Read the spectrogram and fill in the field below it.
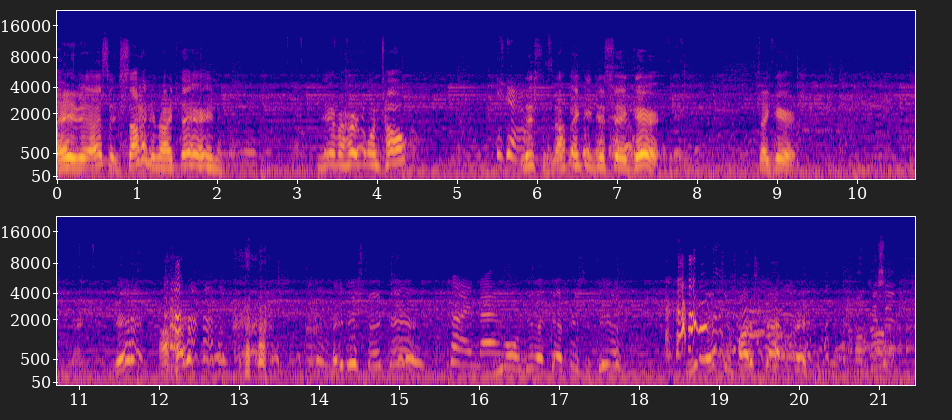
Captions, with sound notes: That's exciting right there isn't it? You ever heard one talk? Listen, I think he just said Derick. Derick, I heard it! (laughs) He just said Derick. You wanna give that catfish a kiss? (boy screams) Your first catfish.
